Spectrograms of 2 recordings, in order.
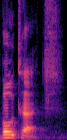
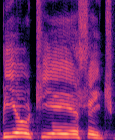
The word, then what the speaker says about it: Botach: It's pronounced Botach. Botach. If you get it wrong, we charge you more on your order." So I pronounce it Botash. Botach. Botach. You pronounce it Botach. Botach. Botach. Yeah, like attach.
